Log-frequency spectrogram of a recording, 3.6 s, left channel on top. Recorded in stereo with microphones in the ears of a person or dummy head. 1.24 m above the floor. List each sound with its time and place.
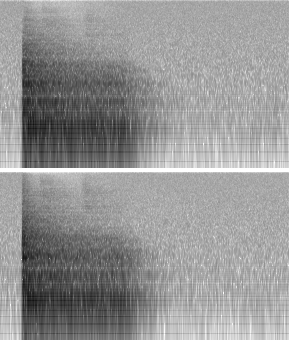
0.3 s a door slam: 70° right (ahead or behind), 1.9 m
